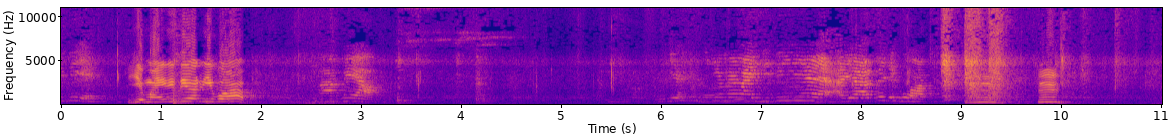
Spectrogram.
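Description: A young boy talks excitedly close by.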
